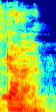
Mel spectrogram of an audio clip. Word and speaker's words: Guner: So it's Gunner.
